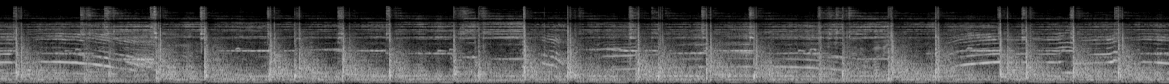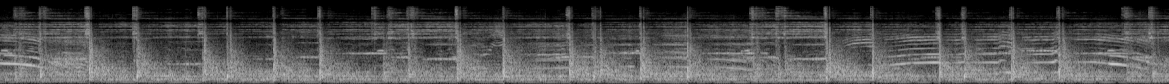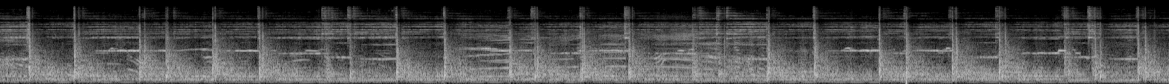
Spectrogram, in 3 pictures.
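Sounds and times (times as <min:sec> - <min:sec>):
bamboo flutes playing: 0:00.0 - 0:35.0
hand cymbals clashing: 0:00.0 - 0:35.0
taiko drums beaten: 0:00.0 - 0:35.0.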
